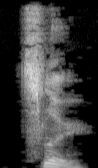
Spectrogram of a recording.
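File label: "slew" English, Australian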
